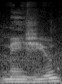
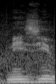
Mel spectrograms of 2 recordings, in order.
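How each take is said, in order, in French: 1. Un son j relie les deux mots. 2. Un son z relie les deux mots. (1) "كان يقول" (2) "والصح انه"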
